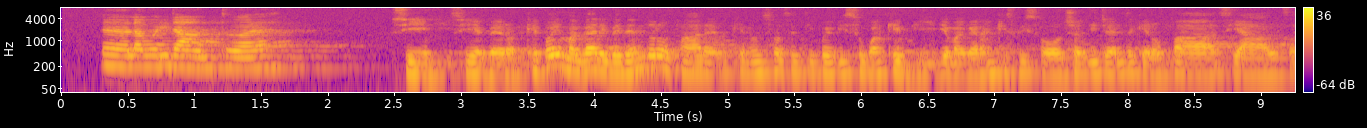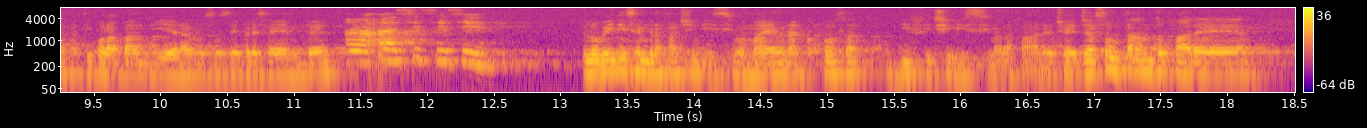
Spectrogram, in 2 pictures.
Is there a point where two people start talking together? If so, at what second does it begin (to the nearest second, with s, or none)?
none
